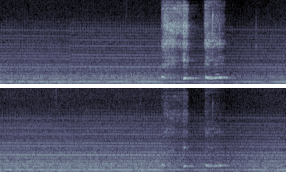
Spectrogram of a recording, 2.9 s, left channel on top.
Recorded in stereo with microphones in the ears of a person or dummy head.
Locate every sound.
1.6 s a baby crying: 65° left (ahead or behind)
